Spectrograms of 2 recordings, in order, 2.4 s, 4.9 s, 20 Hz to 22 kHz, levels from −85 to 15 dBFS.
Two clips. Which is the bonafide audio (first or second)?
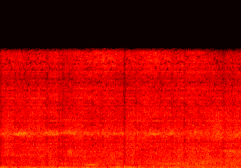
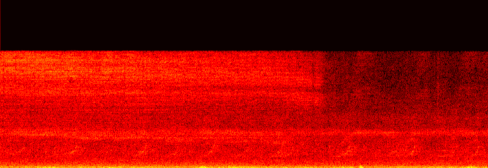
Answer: second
